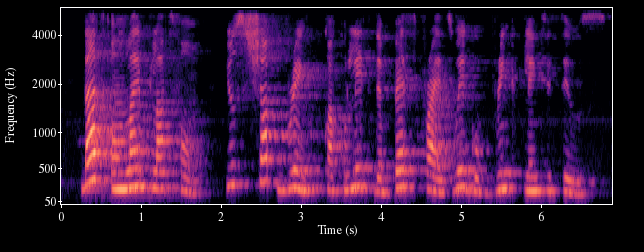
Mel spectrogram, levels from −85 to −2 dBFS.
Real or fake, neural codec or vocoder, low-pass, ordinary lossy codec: real; none; 5.4 kHz; none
